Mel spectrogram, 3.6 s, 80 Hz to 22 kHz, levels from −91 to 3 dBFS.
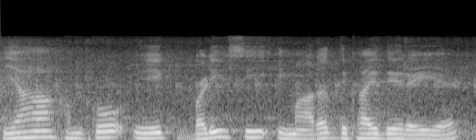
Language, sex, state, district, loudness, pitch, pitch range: Hindi, male, Uttar Pradesh, Lalitpur, -14 LUFS, 145 Hz, 135-160 Hz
